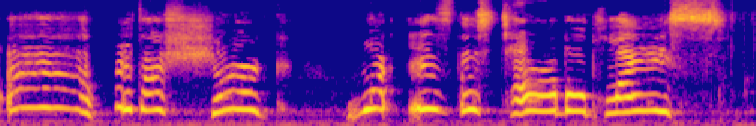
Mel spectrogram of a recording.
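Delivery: high, loud, frantic squeals; panicked penguin. Acted. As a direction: shriek at every new predator. Penguin meets predators, panics.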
